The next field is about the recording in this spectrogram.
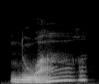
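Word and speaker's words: noire: it's quite funny because you will have to add this uh at the end of noir for the feminine form but then you don't pronounce it okay so phonetically it is exactly the same noir noir okay g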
